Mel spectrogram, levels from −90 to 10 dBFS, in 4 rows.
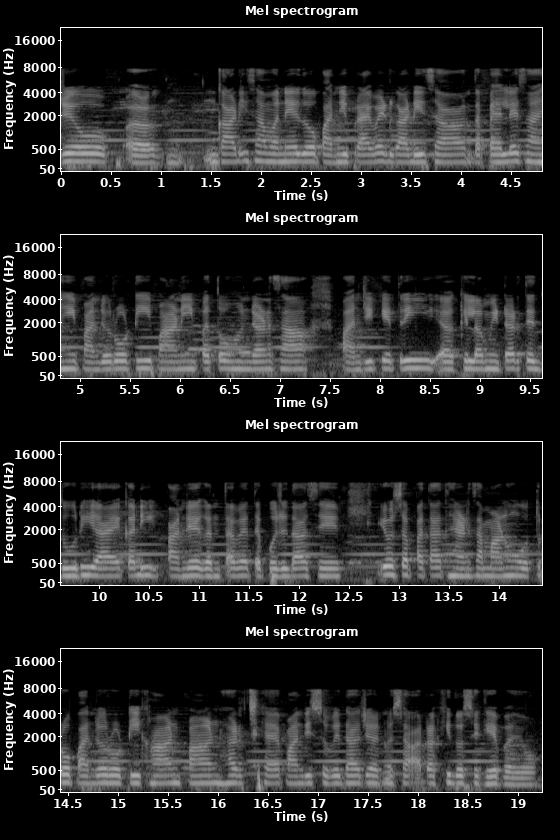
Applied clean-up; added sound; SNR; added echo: none; Organ; 16 dB; none.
